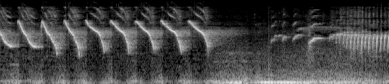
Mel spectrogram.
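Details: Canary repeating steep downward-sweeping chirps about four per second, then a short gap and a soft sustained high buzzy trill; tutor song for young canaries learning to sing.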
